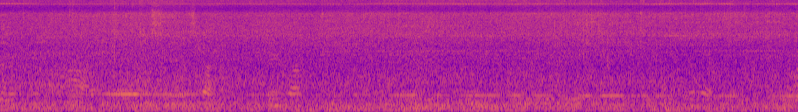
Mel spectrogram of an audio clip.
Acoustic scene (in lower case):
street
